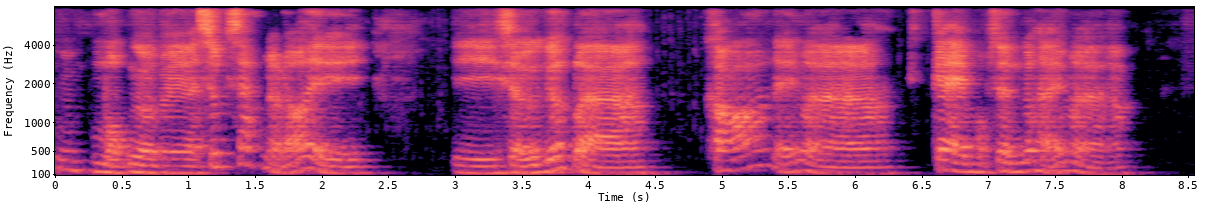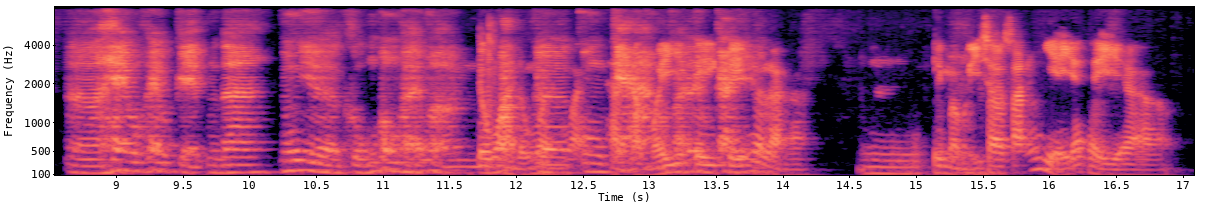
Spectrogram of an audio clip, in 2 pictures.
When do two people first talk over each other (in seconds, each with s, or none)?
11.7 s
